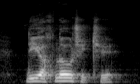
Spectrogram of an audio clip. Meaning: diminutive of diagnose
- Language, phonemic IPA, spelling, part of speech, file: Dutch, /ˌdijaˈɣnozəcə/, diagnosetje, noun, Nl-diagnosetje.ogg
